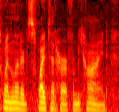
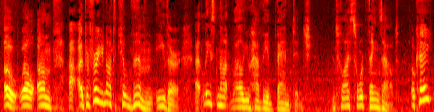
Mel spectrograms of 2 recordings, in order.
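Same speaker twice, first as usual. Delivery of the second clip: higher, hesitant pleading voice, rising hard on Okay; flustered bard; 5 semitones higher than usual. Acted. Bard talking Raven out of the killing, higher and flustered. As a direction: fumble the words, then beg agreement.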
